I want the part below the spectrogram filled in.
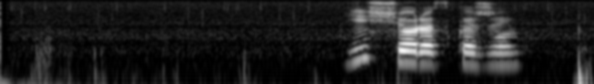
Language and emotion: Russian, neutral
